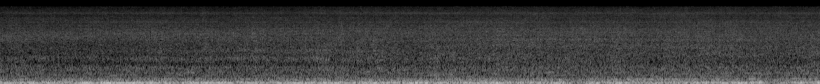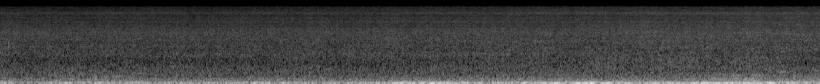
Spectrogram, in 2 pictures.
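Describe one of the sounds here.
Water from a fountain splashes and rushes steadily.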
